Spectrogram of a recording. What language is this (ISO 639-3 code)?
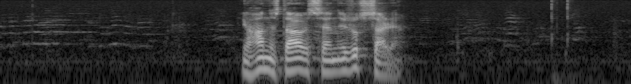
fao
